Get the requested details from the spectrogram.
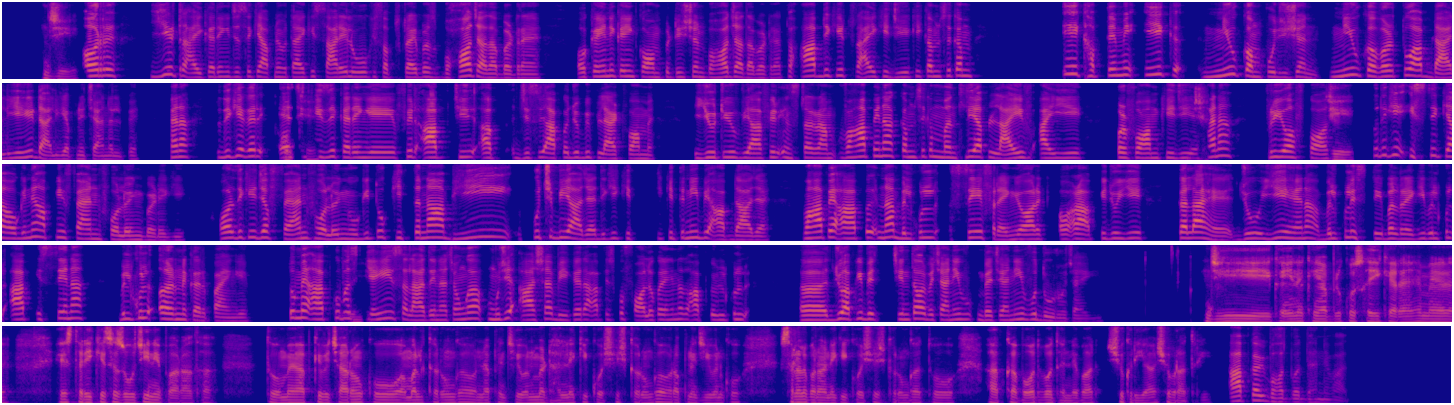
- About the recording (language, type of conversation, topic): Hindi, advice, अनिश्चित भविष्य के प्रति चिंता और बेचैनी
- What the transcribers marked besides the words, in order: in English: "ट्राई"; in English: "कॉम्पटिशन"; in English: "ट्राई"; in English: "न्यू कंपोज़िशन, न्यू कवर"; in English: "ओके"; in English: "प्लेटफॉर्म"; in English: "मंथली"; in English: "परफॉर्म"; in English: "फ्री ऑफ कॉस्ट"; in English: "फैन फॉलोइंग"; other background noise; in English: "फैन फॉलोइंग"; in English: "सेफ़"; in English: "स्टेबल"; in English: "अर्न"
